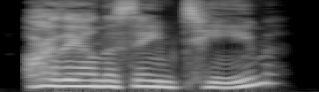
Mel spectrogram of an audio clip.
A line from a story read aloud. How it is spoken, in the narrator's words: Kip gasped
